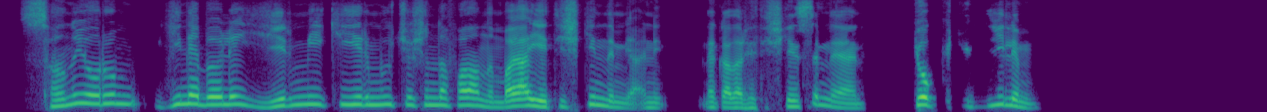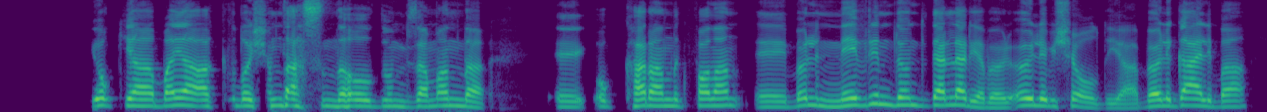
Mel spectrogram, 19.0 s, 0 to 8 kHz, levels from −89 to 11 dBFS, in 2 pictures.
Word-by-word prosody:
Sanıyorum, 230 Hz, +5 st, -2 dB
yine, 215 Hz, -, 0 dB
böyle, 205 Hz, +1 st, +4 dB
22-23 205 Hz, -, -3 dB
yaşında 195 Hz, 0 st, -3 dB
falandım, 180 Hz, -7 st, 0 dB
bayağı 175 Hz, +3 st, +5 dB
yetişkindim, 155 Hz, -, -2 dB
yani. 130 Hz, 0 st, -9 dB, 0.3 s
Ne 140 Hz, -1 st, -7 dB
kadar 130 Hz, -2 st, -1 dB
yetişkinsin 155 Hz, -, -5 dB
de, -, -, -6 dB
yani. 120 Hz, -4 st, -4 dB, 0.4 s
Yok, 200 Hz, -2 st, +6 dB
küçük 150 Hz, -2 st, -20 dB
değilim. 180 Hz, -, -3 dB, 2.4 s
Yok 180 Hz, 0 st, +1 dB
ya, 170 Hz, -2 st, +3 dB
bayağı 180 Hz, -1 st, +5 dB
aklı 165 Hz, +1 st, -3 dB
başında, 175 Hz, +2 st, +1 dB
aslında, 165 Hz, -1 st, +2 dB
olduğum 165 Hz, 0 st, -1 dB
bir 150 Hz, -, -6 dB
zamanda, 160 Hz, -2 st, 0 dB, 0.5 s
eee, 150 Hz, 0 st, -5 dB
o 155 Hz, -, -6 dB
karanlıki 175 Hz, -1 st, +2 dB
falan, 180 Hz, 0 st, +1 dB
eee, 145 Hz, 0 st, -4 dB
böyle, 185 Hz, +1 st, 0 dB
nevrim 190 Hz, +6 st, +1 dB
döndü 195 Hz, -3 st, 0 dB
derler 195 Hz, -2 st, +5 dB
ya 135 Hz, -3 st, -1 dB
böyle, 125 Hz, 0 st, -1 dB
öyle 185 Hz, -1 st, +4 dB
bir 165 Hz, -, -6 dB
şey -, -, -2 dB
oldu 120 Hz, -3 st, -5 dB
ya. 120 Hz, +3 st, -7 dB
Böyle, 165 Hz, +2 st, +5 dB
galiba, 165 Hz, -4 st, +1 dB
175 Hz, 140 wpm, -22 LUFS, 150-195 Hz, 2.4 s, Yok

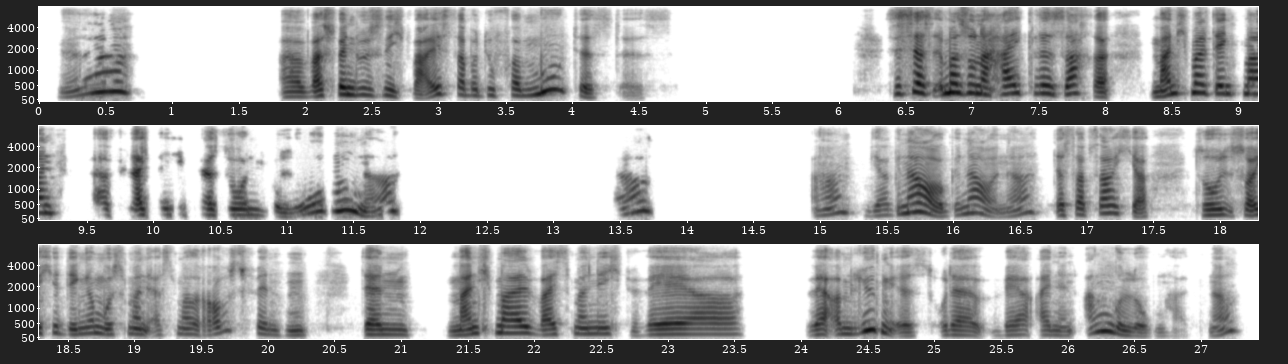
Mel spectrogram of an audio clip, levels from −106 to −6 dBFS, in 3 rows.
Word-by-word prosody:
Ja. 285 Hz, -, +2 dB, 1.1 s
Aber 155 Hz, 0 st, -3 dB
was, 170 Hz, +7 st, +4 dB
wenn 225 Hz, -1 st, +9 dB
du's 210 Hz, -3 st, -6 dB
nicht 185 Hz, -5 st, -4 dB
weißt, 230 Hz, -1 st, -1 dB
aber 195 Hz, -2 st, -2 dB
du 200 Hz, 0 st, -9 dB
vermutest 245 Hz, -, 0 dB
es? -, -, -27 dB, 1.7 s
Siehst 245 Hz, 0 st, -1 dB
du, -, -, +8 dB
dass 270 Hz, -, +5 dB
ist -, -, -6 dB
immer 280 Hz, +1 st, +10 dB
so 275 Hz, -, +3 dB
eine 230 Hz, -3 st, +6 dB
heikle 255 Hz, +1 st, +4 dB
Sache. 240 Hz, -, +2 dB, 0.3 s
Manchmal 260 Hz, -, +4 dB
denkt 250 Hz, 0 st, +2 dB
man, 245 Hz, -1 st, +4 dB, 0.3 s
ja, 185 Hz, -, -7 dB
vielleicht 170 Hz, +2 st, +4 dB
hat 185 Hz, -, -7 dB
die -, -, -19 dB
Person 180 Hz, -2 st, -1 dB
gelogen, 295 Hz, -, 0 dB
ne? -, -, -5 dB, 1.8 s
Ja. 310 Hz, -3 st, -5 dB, 1.2 s
Aha. 255 Hz, +2 st, -10 dB
Ja, 160 Hz, +3 st, -13 dB
genau, 255 Hz, +8 st, +2 dB
genau, 225 Hz, +6 st, -5 dB
ne? 250 Hz, +2 st, -12 dB
Deshalb 175 Hz, +2 st, -3 dB
sage 235 Hz, +1 st, 0 dB
ich 225 Hz, -, -14 dB
ja, -, -, -3 dB, 0.4 s
sol 175 Hz, +2 st, -1 dB
solche 180 Hz, +6 st, -1 dB
Dinge 180 Hz, +5 st, -4 dB
muss 170 Hz, -3 st, -5 dB
man 175 Hz, -2 st, -3 dB
erst 155 Hz, +3 st, -18 dB
mal 170 Hz, -2 st, -7 dB
rausfinden, 150 Hz, -, -8 dB, 0.4 s
denn 160 Hz, -1 st, 0 dB, 0.3 s
manchmal 205 Hz, +7 st, +1 dB
weiß 160 Hz, +2 st, -3 dB
man 180 Hz, -1 st, -3 dB
nicht, 185 Hz, 0 st, -6 dB
wer 170 Hz, +1 st, 0 dB, 0.5 s
wer 165 Hz, +1 st, -2 dB
am 175 Hz, +1 st, -4 dB
Lügen 295 Hz, -, +4 dB
ist 115 Hz, 0 st, -9 dB
oder 145 Hz, -2 st, -6 dB
wer 145 Hz, +3 st, -11 dB
einen 145 Hz, -2 st, -11 dB
angelogen 135 Hz, -, -2 dB
hat, -, -, -31 dB
ne? 275 Hz, -, -11 dB
185 Hz, 140 wpm, -25 LUFS, 165-245 Hz, 1.8 s, immer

